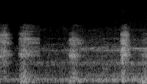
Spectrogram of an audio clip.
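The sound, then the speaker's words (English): A run of short, breathy sneezes: four quick hissy bursts of air spaced unevenly over a second and a half, fairly soft, with no talking. “Shushar? Gesundheit.”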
